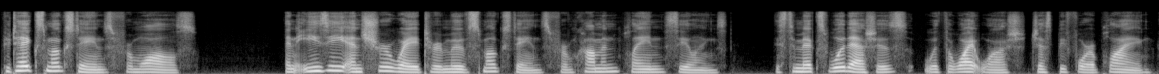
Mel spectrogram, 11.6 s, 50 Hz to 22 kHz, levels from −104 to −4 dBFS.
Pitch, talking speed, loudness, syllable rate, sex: 165 Hz, 150 wpm, -22 LUFS, 4.3 syllables/s, female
